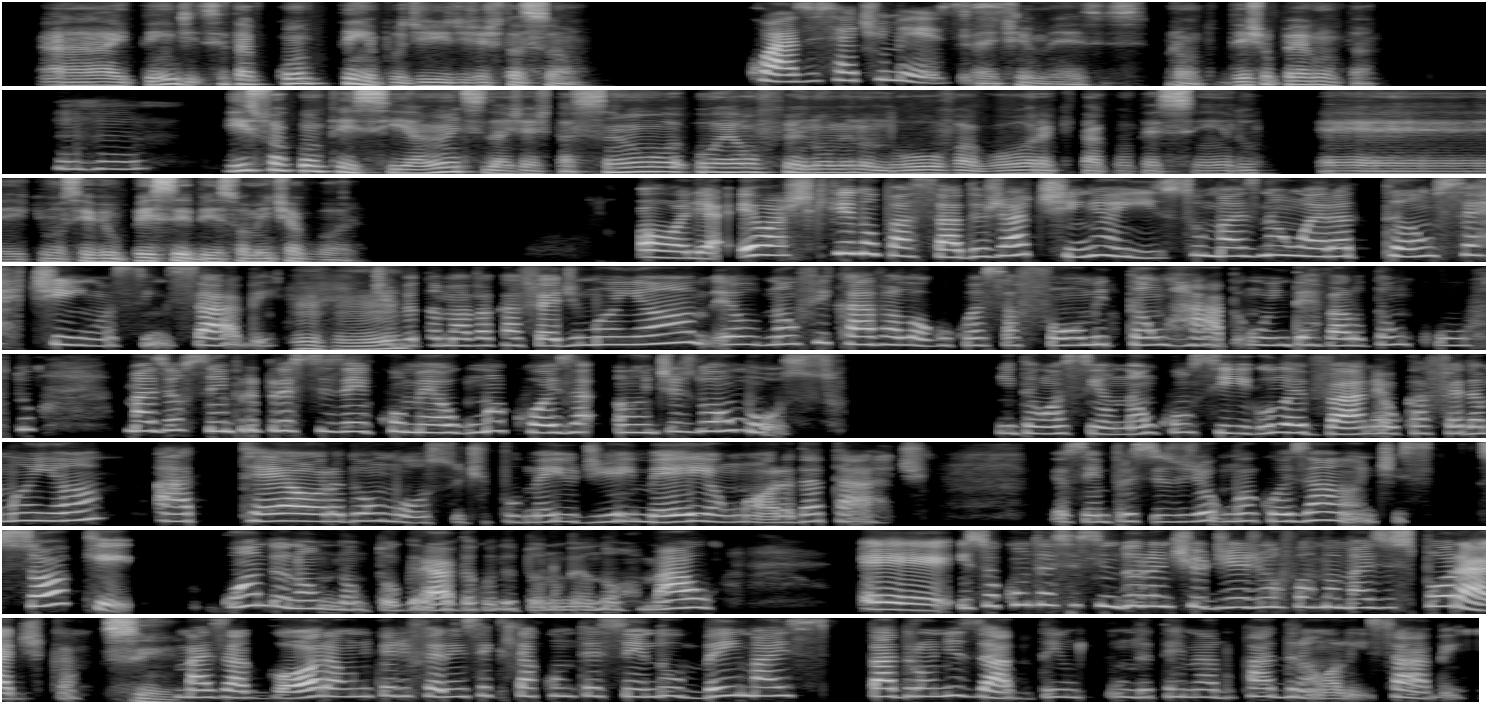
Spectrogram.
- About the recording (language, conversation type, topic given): Portuguese, advice, Como posso aprender a reconhecer os sinais de fome e de saciedade no meu corpo?
- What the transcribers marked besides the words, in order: none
